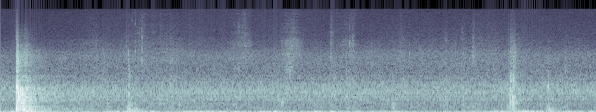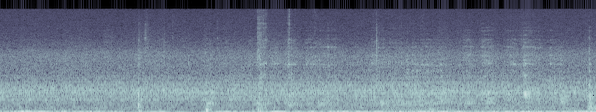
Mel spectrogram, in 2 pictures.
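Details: Low rumbling background noise with a few sharp clicks and knocks, like work sounds or machinery, and no animal voices.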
